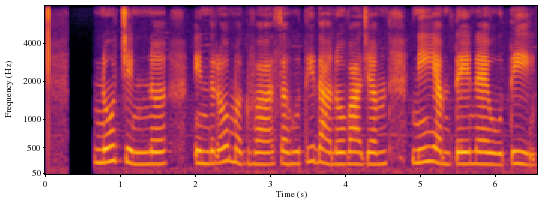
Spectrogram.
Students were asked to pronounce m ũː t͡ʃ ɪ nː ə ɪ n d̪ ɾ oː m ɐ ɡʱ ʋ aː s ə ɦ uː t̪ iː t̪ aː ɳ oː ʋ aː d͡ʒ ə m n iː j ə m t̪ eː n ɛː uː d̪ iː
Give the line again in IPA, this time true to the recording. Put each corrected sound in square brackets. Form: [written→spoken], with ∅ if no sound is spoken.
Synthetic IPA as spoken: [m→n] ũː t͡ʃ ɪ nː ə ɪ n d̪ ɾ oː m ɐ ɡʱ ʋ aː s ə ɦ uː t̪ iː [t̪→d̪] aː [ɳ→n] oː ʋ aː d͡ʒ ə m n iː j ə m t̪ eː n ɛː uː [d̪→t̪] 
